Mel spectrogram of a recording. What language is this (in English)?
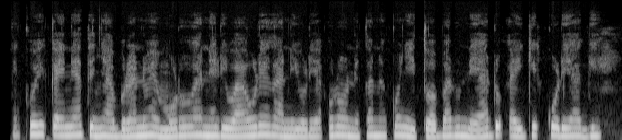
Kikuyu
